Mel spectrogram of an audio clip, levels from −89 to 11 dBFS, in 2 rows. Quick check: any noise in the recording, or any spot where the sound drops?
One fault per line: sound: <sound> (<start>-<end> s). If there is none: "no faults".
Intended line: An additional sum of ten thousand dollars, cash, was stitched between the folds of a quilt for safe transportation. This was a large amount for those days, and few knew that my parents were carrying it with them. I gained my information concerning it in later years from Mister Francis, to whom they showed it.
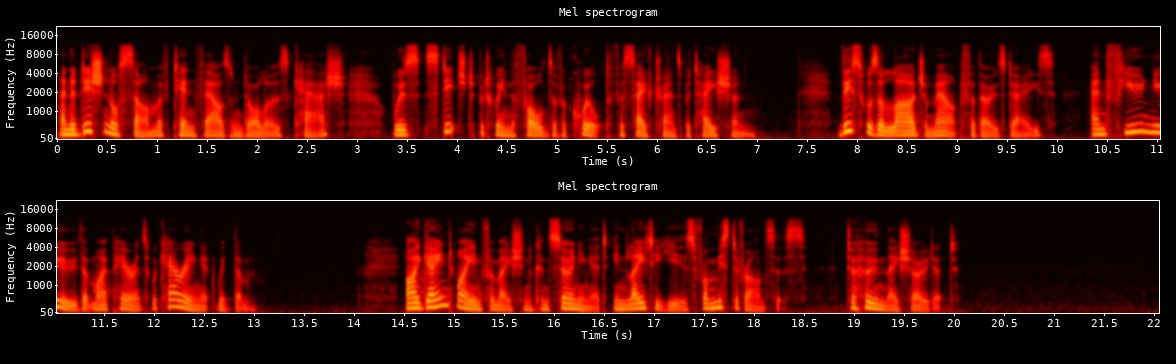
no faults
